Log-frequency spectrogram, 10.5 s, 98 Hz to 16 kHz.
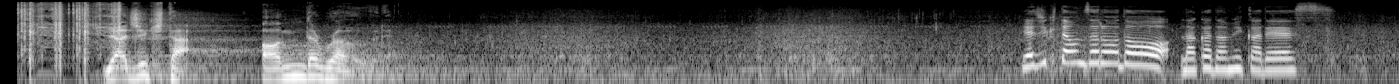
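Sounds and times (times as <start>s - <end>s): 
speech: 0.8s - 3.0s, 7.7s - 10.0s
water lapping along the shore of Lake Kawaguchi: 2.1s - 10.4s.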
